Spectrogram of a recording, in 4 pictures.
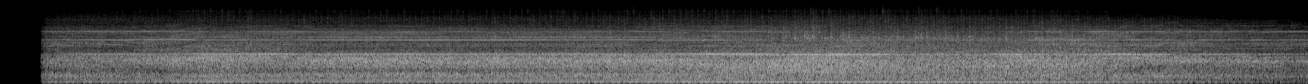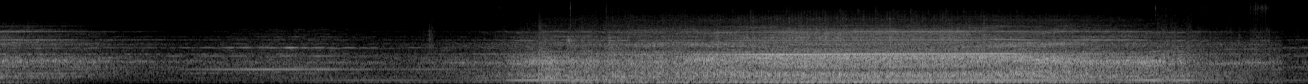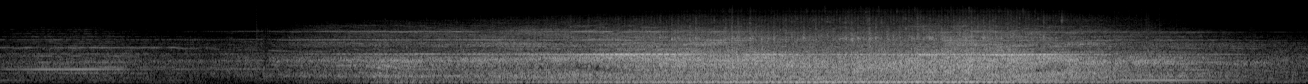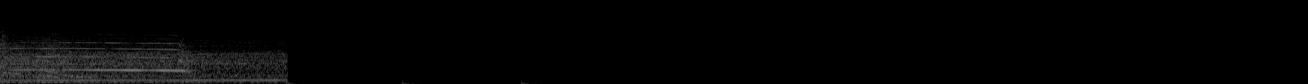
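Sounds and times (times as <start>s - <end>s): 
military vehicles: 0.4s - 42.1s.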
